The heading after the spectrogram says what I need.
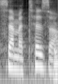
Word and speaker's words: Semitism: Like cemetery, but Semitism.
